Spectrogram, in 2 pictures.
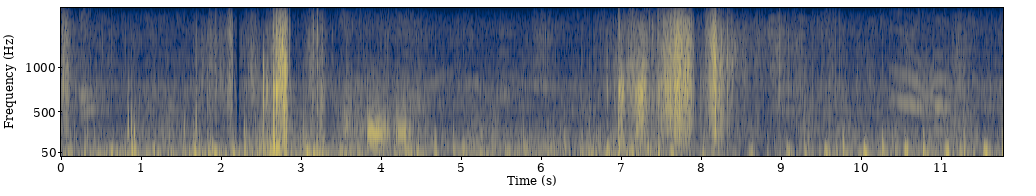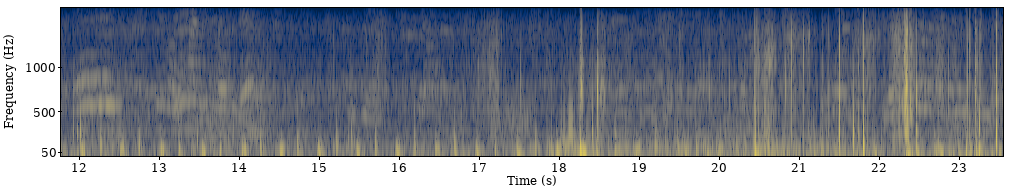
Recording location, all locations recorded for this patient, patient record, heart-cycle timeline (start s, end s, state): aortic valve (AV)
aortic valve (AV)+pulmonary valve (PV)+tricuspid valve (TV)+mitral valve (MV)
#Age: Child
#Sex: Male
#Height: nan
#Weight: nan
#Pregnancy status: False
#Murmur: Absent
#Murmur locations: nan
#Most audible location: nan
#Systolic murmur timing: nan
#Systolic murmur shape: nan
#Systolic murmur grading: nan
#Systolic murmur pitch: nan
#Systolic murmur quality: nan
#Diastolic murmur timing: nan
#Diastolic murmur shape: nan
#Diastolic murmur grading: nan
#Diastolic murmur pitch: nan
#Diastolic murmur quality: nan
#Outcome: Abnormal
#Campaign: 2015 screening campaign
0.00	10.74	unannotated
10.74	10.86	S2
10.86	11.02	diastole
11.02	11.16	S1
11.16	11.22	systole
11.22	11.36	S2
11.36	11.50	diastole
11.50	11.64	S1
11.64	11.74	systole
11.74	11.82	S2
11.82	11.98	diastole
11.98	12.10	S1
12.10	12.22	systole
12.22	12.34	S2
12.34	12.50	diastole
12.50	12.60	S1
12.60	12.72	systole
12.72	12.82	S2
12.82	13.00	diastole
13.00	13.10	S1
13.10	13.20	systole
13.20	13.34	S2
13.34	13.52	diastole
13.52	13.64	S1
13.64	13.74	systole
13.74	13.84	S2
13.84	14.02	diastole
14.02	14.14	S1
14.14	14.24	systole
14.24	14.34	S2
14.34	14.48	diastole
14.48	14.60	S1
14.60	14.70	systole
14.70	14.80	S2
14.80	14.96	diastole
14.96	15.08	S1
15.08	15.18	systole
15.18	15.28	S2
15.28	15.44	diastole
15.44	15.54	S1
15.54	15.68	systole
15.68	15.76	S2
15.76	15.94	diastole
15.94	16.06	S1
16.06	16.18	systole
16.18	16.28	S2
16.28	16.44	diastole
16.44	16.56	S1
16.56	16.68	systole
16.68	16.76	S2
16.76	16.94	diastole
16.94	17.06	S1
17.06	17.18	systole
17.18	17.28	S2
17.28	17.44	diastole
17.44	17.56	S1
17.56	17.64	systole
17.64	17.76	S2
17.76	17.91	diastole
17.91	23.55	unannotated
